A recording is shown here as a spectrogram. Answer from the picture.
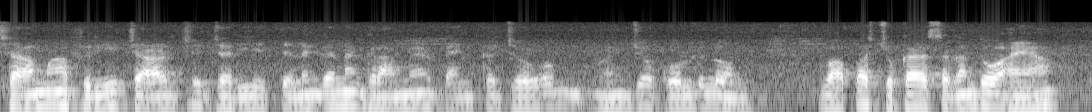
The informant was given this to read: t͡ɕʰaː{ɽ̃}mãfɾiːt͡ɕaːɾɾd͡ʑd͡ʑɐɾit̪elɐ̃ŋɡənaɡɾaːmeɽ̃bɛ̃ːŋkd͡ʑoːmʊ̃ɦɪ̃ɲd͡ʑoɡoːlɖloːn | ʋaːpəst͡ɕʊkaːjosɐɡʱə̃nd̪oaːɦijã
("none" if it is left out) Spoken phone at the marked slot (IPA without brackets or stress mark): none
